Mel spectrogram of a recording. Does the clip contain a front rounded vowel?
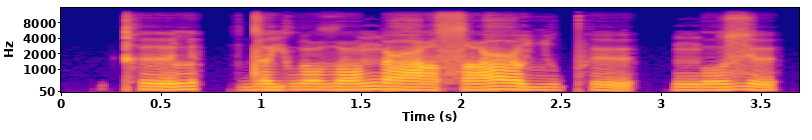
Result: yes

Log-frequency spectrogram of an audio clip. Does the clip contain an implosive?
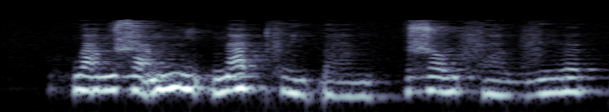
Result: yes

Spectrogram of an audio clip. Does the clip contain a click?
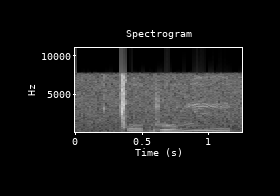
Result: yes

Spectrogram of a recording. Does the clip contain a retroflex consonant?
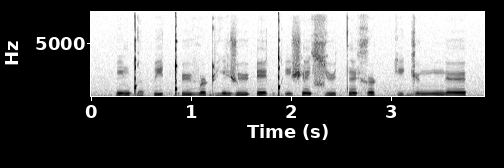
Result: yes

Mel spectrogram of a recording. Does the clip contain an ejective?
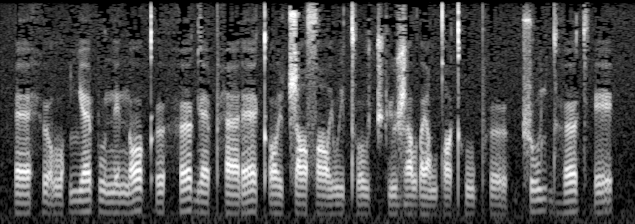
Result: yes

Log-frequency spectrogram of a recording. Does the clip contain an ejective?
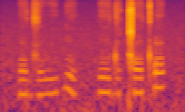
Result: yes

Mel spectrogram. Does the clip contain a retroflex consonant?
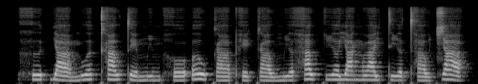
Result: no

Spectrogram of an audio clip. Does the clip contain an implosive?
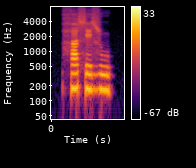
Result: no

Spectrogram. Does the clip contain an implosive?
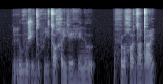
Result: no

